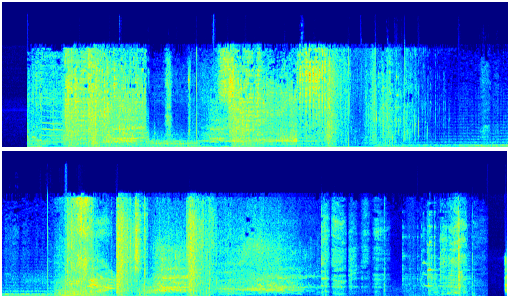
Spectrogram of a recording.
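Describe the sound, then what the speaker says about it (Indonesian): A car chase with a fleeing taxi, tires skidding, engines roaring and heavy mechanical crashes and booms layered loudly and continuously, easing off toward the end. "Gauji yang menyadari Zoke kabur menggunakan taksi, segera mengejarnya"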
